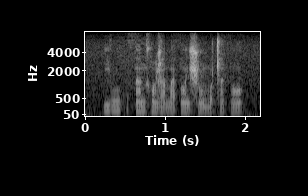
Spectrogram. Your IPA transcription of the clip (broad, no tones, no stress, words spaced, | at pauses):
ju | θãnxɔ̃ʐama θɔ̃j ʂõmoʈ͡ʂã θɔ̃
